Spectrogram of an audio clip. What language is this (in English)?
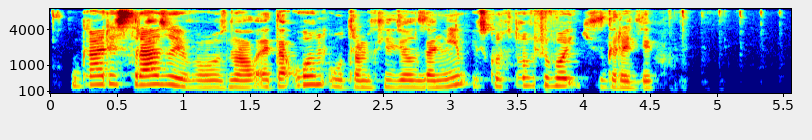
Russian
